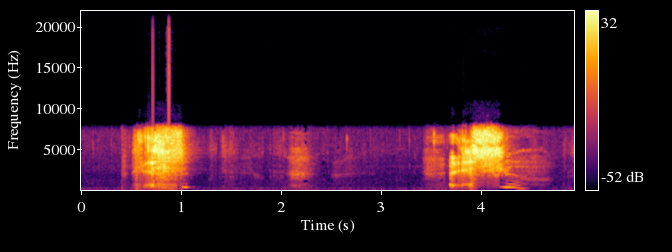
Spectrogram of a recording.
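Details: Female, in a long fit of really rapid quadruple sneezes with some coughing from losing breath: two forceful, explosive sneezes with a fainter one between; sneezing fit.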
